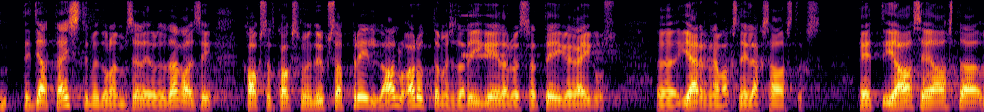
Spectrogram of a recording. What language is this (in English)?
Estonian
